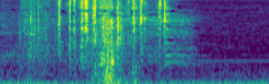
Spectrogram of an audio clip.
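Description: Light clicks and rattles of loose wires and small metal parts being handled by hand, in a quick flurry through the first half, over a steady low hum.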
